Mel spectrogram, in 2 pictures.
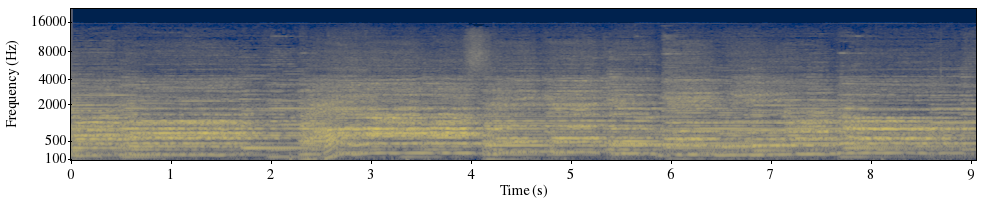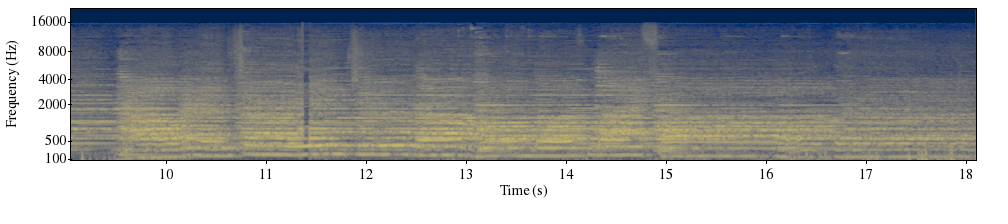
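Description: A choir singing a slow song in long held notes.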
